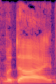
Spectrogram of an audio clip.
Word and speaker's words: Madai: of persia and this looks like i know it looks like media but uh, it's pronounced Madai.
